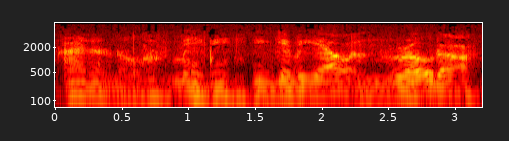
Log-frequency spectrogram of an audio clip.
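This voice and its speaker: An actor playing a wounded, bewildered Old West townsman, breathy and weak, gasping out halting rustic speech in 1950s radio drama. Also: mid-range voice, sharp tone. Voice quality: breathy, full of air. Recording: muffled, noisy 1950s radio recording.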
